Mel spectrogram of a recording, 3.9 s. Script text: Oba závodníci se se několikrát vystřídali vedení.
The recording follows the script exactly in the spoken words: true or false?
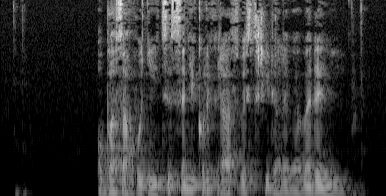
false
